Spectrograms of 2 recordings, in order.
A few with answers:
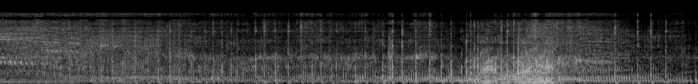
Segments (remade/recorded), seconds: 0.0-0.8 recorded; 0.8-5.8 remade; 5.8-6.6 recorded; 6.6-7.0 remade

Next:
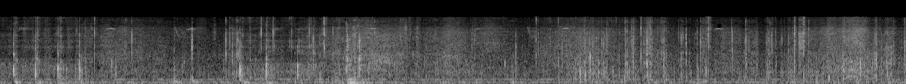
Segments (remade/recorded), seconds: 0.0-0.8 remade; 0.8-2.4 recorded; 2.4-3.2 remade; 3.2-9.1 recorded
